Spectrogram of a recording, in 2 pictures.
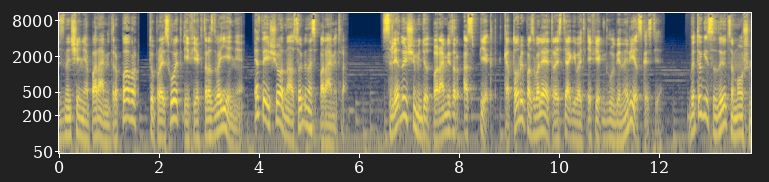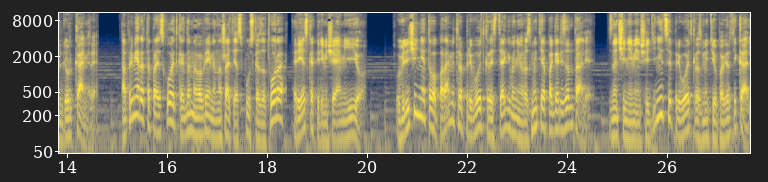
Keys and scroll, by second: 1.2 0, 1.3 Return, 2.5 ctrl+alt+d, 7.2 ctrl+alt+d, 12.7 1, 12.8 0, 13.9 Return, 24.6 0, 25.2 Return.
